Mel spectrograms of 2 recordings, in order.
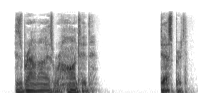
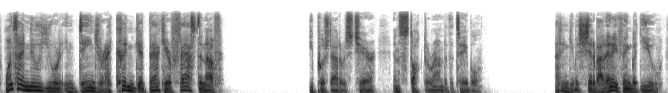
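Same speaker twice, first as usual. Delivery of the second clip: louder, pressing, raw man's voice; a scared lover pushing back; intense man voice; 5 semitones higher, 4 dB louder than usual. Acted. Mal's figure voice, intense.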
